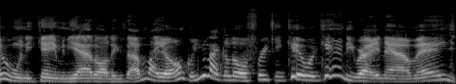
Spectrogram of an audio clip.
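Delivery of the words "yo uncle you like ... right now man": acted, hyped-up, excited, playful, swooping teasing voice. Retelling own reply to an uncle's new scooter: retelling own excited words. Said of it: "I couldn't help myself but to get excited".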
